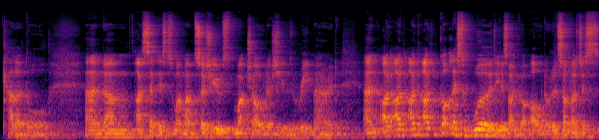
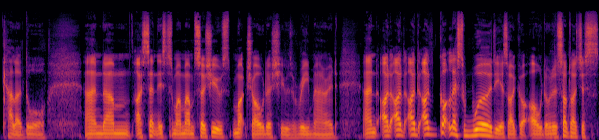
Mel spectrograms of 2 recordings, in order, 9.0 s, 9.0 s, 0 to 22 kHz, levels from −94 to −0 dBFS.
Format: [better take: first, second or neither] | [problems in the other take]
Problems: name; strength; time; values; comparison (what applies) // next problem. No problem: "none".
second | room echo; slight; dies away in 0.8 s // off-mic speech; somewhat distant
